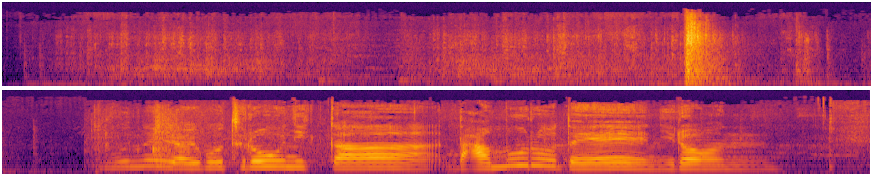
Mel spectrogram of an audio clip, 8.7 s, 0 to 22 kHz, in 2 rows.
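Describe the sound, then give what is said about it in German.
The old wooden sliding entrance door of a wooden railway station in Korea, opened in 1933, is opened, rumbling along its track for a few seconds and stopping with a sharp knock. Then someone starts talking. “Das verwitterte Schild stammt aus dem Jahr 1933, als der Bahnhof eröffnet wurde und der Eingang zum Bahnhof besteht noch aus einer alten hölzernen Schiebetür.”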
